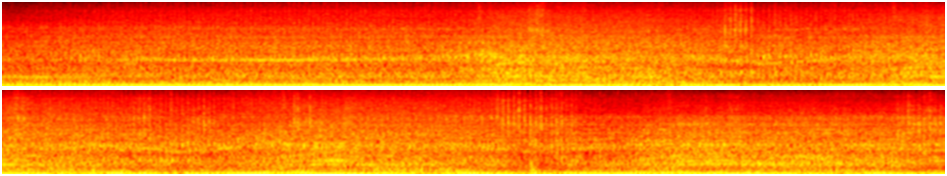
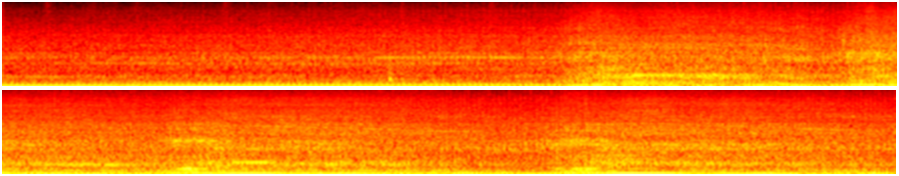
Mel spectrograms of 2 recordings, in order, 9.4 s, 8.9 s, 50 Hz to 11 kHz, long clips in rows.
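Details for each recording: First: Nissan S15 SR20DET turbo four-cylinder being revved: loose metallic rattle from the VVT sprocket over a deep exhaust drone, known SR20 VVT death rattle; fixed by replacing the VVT unit. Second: Nissan S15 with SR20DET turbo petrol engine after VVT sprocket replacement: it idles low and steady, then takes a few clean revs with the earlier loud VVT rattle gone.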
